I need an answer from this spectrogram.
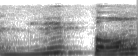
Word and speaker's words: Dupont: Então hoje nós vamos falar, né, sobre o livro da Yara Dupont. Vou falar com a pronúncia em francês, né, para ficar chique.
